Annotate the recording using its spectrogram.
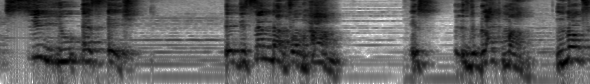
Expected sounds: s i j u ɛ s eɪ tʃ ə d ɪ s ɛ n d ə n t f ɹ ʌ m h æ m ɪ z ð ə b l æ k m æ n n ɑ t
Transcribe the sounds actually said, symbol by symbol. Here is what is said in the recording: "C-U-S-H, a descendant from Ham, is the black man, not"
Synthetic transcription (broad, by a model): s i j u ɛ s eɪ tʃ ə d ɪ s ɛ n d ə n t f ɹ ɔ m h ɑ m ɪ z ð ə b l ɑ k m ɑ n n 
